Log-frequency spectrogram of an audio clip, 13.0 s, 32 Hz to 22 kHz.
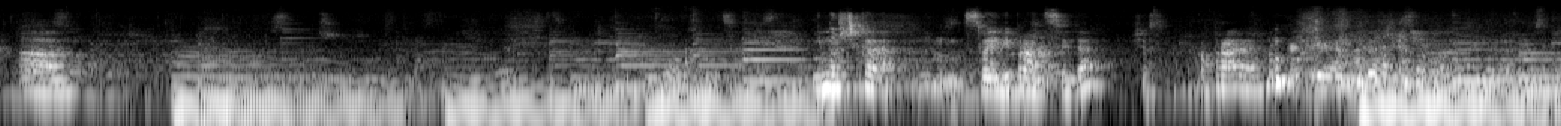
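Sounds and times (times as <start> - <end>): classical guitar chords strummed: 1.4 - 6.9, 11.3 - 13.0.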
